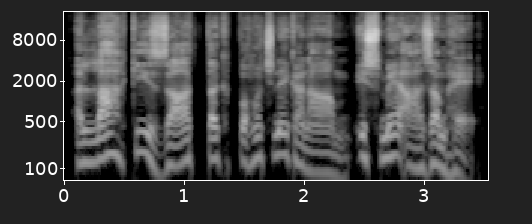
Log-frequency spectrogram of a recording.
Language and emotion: Urdu, neutral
